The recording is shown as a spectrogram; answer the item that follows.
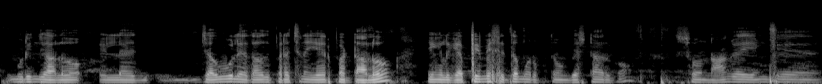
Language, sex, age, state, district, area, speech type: Tamil, male, 18-30, Tamil Nadu, Kallakurichi, rural, spontaneous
